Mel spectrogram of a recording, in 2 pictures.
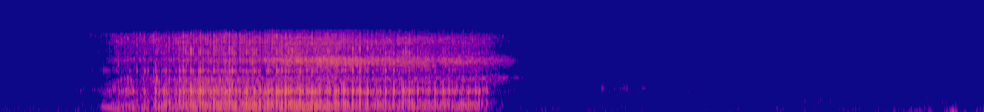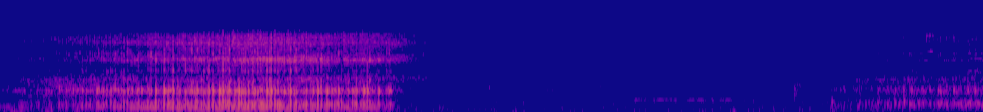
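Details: Visitor who snores very loudly and always falls asleep: two long, loud, rough snoring breaths about four seconds apart with quiet pauses, a third starting.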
